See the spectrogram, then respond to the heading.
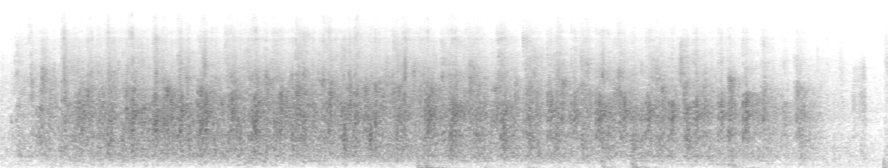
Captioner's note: applause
